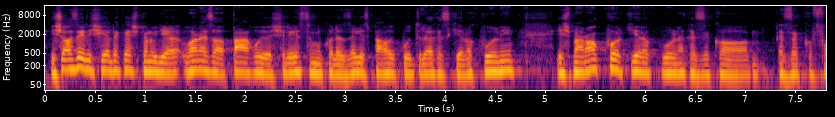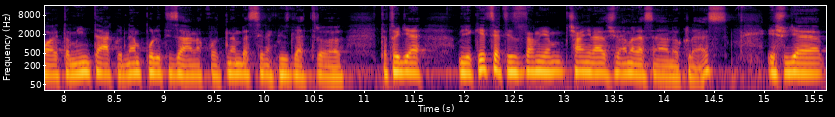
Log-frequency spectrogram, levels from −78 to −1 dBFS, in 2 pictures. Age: 20-39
